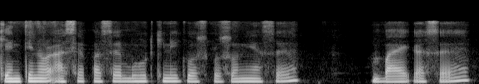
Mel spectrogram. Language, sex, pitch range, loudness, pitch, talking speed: Assamese, male, 135-145 Hz, -18 LUFS, 140 Hz, 100 wpm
